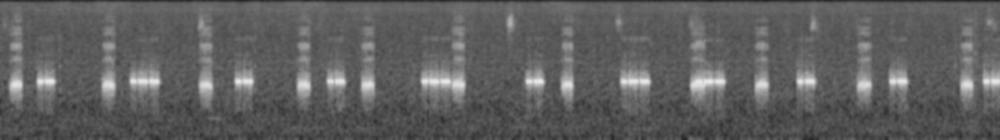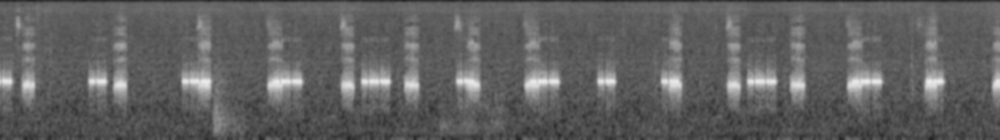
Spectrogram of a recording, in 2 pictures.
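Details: A male tree cricket sings at night in a long run of about thirty-five brief, ringing, steady-pitched chirps, irregularly spaced and occasionally doubled. The background is otherwise still, with one faint low thump midway.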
